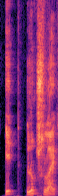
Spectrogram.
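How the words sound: Each word is said separately, in a choppy way. The speaker calls it wrong. "이게 뚝뚝 떨어져 가거든요"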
